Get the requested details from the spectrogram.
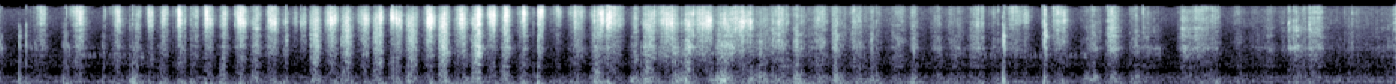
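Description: A small, solid, pale bar of soap is held in the fingers and scratched with fingernails, dropping shavings below. The clip is a steady run of quick, irregular scraping strokes with a bright, gritty rasp over a dull, low body.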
